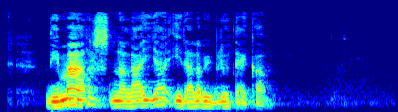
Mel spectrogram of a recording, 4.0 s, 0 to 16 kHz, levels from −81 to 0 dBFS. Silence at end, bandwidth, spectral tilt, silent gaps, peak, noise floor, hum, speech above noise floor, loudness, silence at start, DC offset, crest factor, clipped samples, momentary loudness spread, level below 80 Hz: 1.3 s; 11.5 kHz; -5 dB/octave; none; -4 dBFS; -67 dBFS; none; 44 dB; -23 LUFS; 0.45 s; under 0.1%; 20 dB; under 0.1%; 19 LU; -72 dBFS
